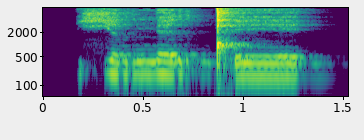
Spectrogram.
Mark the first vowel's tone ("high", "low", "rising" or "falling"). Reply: low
